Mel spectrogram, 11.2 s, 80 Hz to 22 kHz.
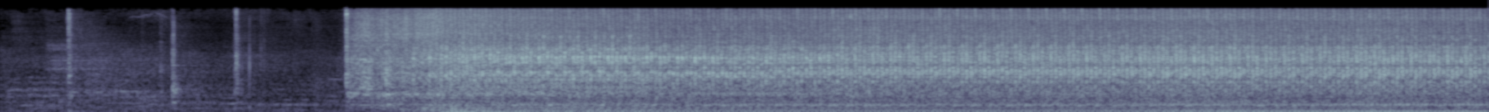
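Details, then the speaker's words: Mitsubishi L200 Sport GL diesel, a worn engine with several defects, started and idling with a hard rhythmic clatter. The knock is from worn internals, worn piston rings with heavy blow-by, and lots of oil pushes out of the engine. "bom então escutado com castanhada diferente do que motor aí o senhor desligar interno anel opção em cima é os gastos terra"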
